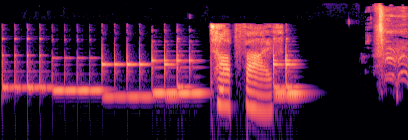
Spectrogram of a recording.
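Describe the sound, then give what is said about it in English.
A short, bright homemade jingle introducing a top five segment: quick repeated electronic notes stepping up in pitch, ending with a sung vocal flourish, then a brief silence before someone starts speaking. “Well, you'll be glad to know that I've created a jingle.”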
